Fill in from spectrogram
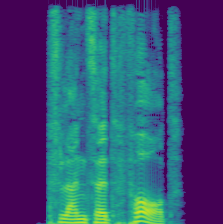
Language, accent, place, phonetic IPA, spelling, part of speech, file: German, Germany, Berlin, [ˌp͡flant͡sət ˈfɔʁt], pflanzet fort, verb, De-pflanzet fort.ogg
- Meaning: second-person plural subjunctive I of fortpflanzen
